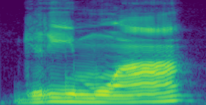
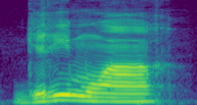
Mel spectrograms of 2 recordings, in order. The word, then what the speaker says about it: grimoire: M m m wa. Qu'est-ce qu'il fait les son ? Les voyelles O et I. Grimoire R E. Grimoire.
